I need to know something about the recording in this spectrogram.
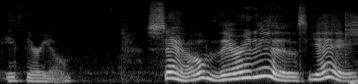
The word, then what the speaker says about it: Ethereal: It's got the 8 there, but it is pronounced Ethereal.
